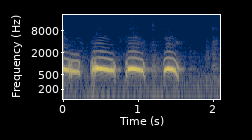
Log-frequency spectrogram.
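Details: A local, wild-voiced spotted dove of the three-note "kuk 3" type coos in soft, low, rounded notes, about two per second, each note swelling and fading, with nothing else heard.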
